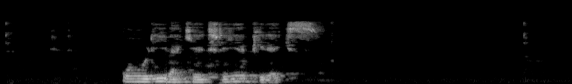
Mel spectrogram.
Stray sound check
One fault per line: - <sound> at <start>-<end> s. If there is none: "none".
none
